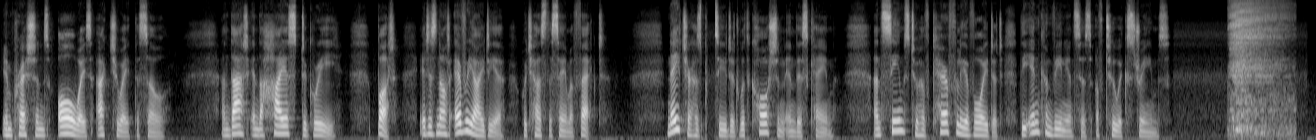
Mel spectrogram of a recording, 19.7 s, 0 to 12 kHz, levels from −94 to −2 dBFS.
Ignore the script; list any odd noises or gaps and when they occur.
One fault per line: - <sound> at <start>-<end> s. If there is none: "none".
- dropout at 10.6-10.7 s
- sigh at 18.4-19.5 s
